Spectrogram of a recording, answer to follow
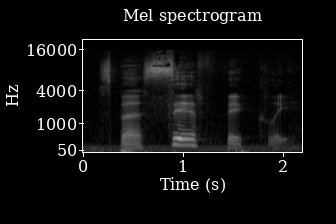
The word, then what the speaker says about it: specifically: syllable has word stress let's look up specifically where is the stress and yes i can spell so specifically it's the second syllable specifically specifically specifically counting the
